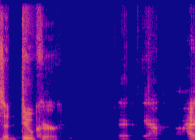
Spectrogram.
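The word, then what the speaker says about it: Duiker: and he also pronounces uh the author he pronounces duker uh like diker and it's and i've heard erickson pronounce it duker yeah i say duecker because he's a you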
